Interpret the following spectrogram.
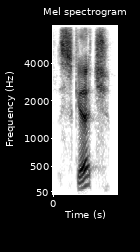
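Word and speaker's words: Schuch: Uh, scooch. Can you just spell it for me, bro?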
